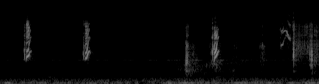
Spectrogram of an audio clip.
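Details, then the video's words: Sparrows gathering and often fighting at a park just after relocation. Several quiet, brief, sharp chirps come at irregular intervals over faint rustling and scattered clicking. "sparrows at the park started fighting frequently"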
